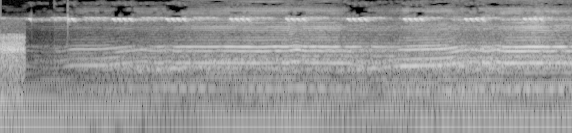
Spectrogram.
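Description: Crickets chirping, a short high chirp about twice a second, over a soft sustained musical drone of held notes.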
